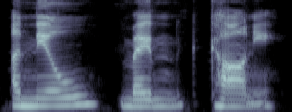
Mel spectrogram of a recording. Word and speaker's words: Anil Menghani: I have with me today Anil Menghani. Did I pronounce that right, Anil?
